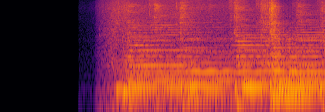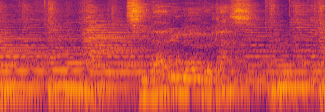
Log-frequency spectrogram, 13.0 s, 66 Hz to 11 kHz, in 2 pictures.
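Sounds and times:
acoustic guitar strumming: 1.6s - 13.0s.

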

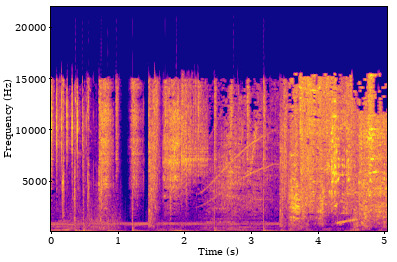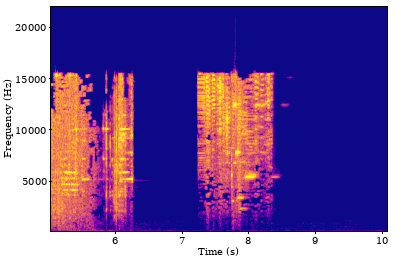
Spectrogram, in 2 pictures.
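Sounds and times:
glass shattering effect: 3.6s - 6.4s, 7.3s - 8.6s.

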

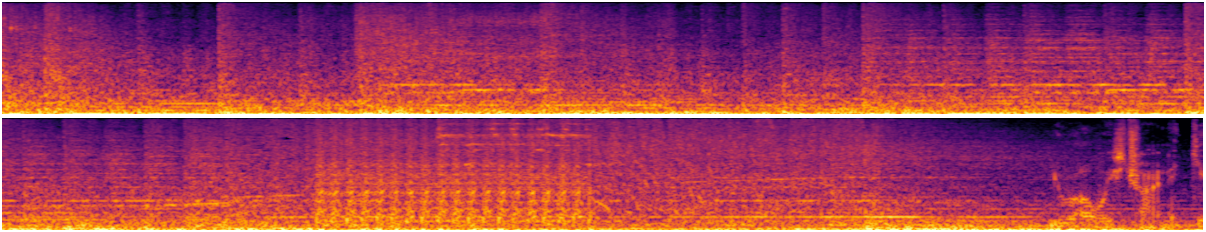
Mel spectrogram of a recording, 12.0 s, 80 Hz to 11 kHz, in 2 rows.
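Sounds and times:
loud trailer music: 0.0s - 12.0s
machine-gun fire: 7.6s - 9.7s.

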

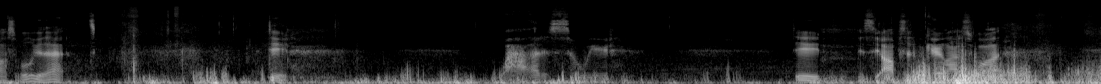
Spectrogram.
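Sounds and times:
low rumble on microphone: 0.0s - 11.0s
footsteps soft thuds: 1.0s - 3.8s.

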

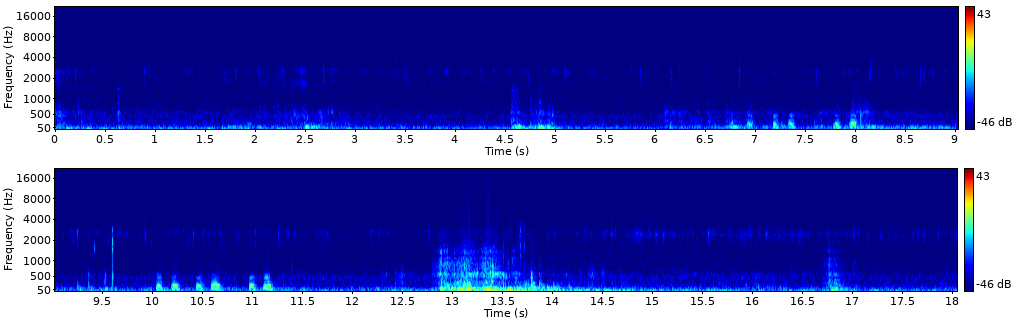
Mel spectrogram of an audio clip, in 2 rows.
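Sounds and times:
underwater rushing rumble: 12.6s - 15.9s.

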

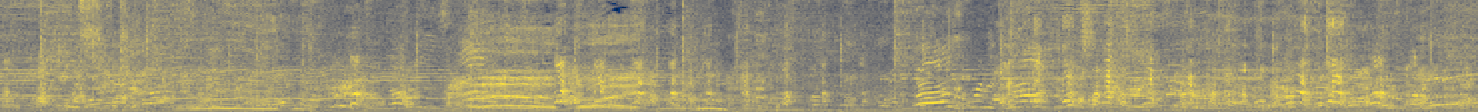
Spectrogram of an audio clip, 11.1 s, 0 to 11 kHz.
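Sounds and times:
instrumental song: 0.0s - 11.0s
people chattering and laughing: 0.0s - 11.0s.

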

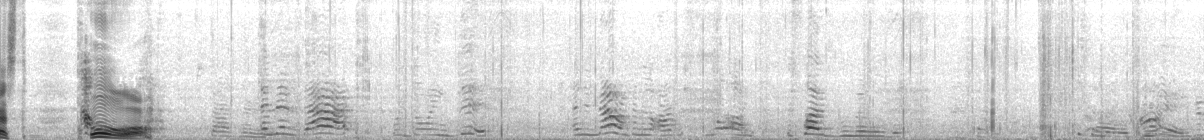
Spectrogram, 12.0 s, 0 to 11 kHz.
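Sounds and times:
girls talking and calling out: 0.8s - 12.0s.

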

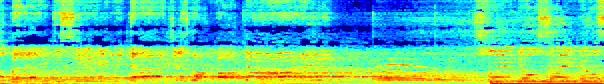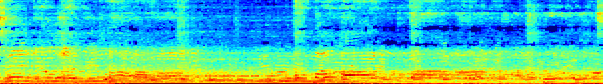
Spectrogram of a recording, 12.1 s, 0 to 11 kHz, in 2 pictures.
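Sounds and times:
woman singing into a microphone: 0.0s - 12.0s
heavy bass line: 4.9s - 12.0s.

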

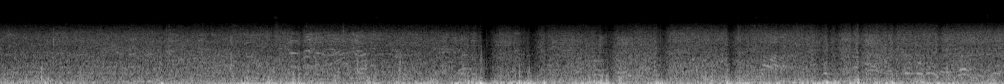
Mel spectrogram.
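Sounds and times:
busy pedestrian street noise: 0.0s - 10.0s
wind buffeting microphone: 0.0s - 10.0s.

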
